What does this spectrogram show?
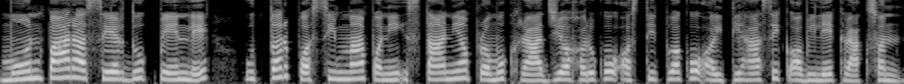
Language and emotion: Nepali, neutral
